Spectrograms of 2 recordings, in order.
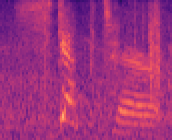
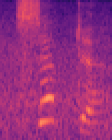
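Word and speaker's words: scepter: as I hold this skepter in my hand skeptor what's a skeptor Septa it's pronounced SEPTA it's sort of a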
